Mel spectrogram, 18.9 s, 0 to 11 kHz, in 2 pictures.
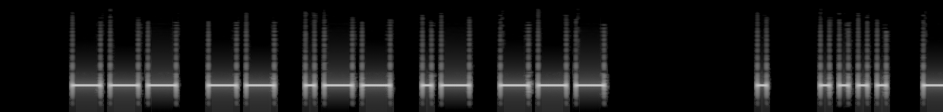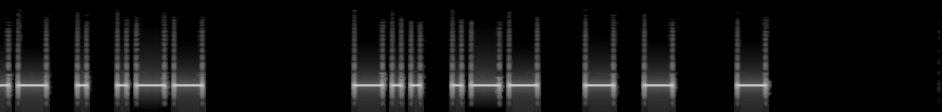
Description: Morse code, heard as a keyed tone, about 13 wpm, 800 Hz. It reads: OMWAO EHMEW DWTTT
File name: CW / DET / 1 3 1500C S A 12wpm 2905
